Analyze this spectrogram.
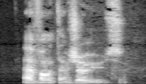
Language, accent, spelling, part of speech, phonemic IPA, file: French, Canada, avantageuses, adjective, /a.vɑ̃.ta.ʒøz/, LL-Q150 (fra)-avantageuses.wav
- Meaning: feminine plural of avantageux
